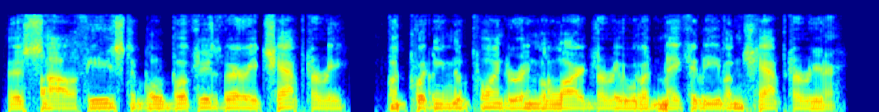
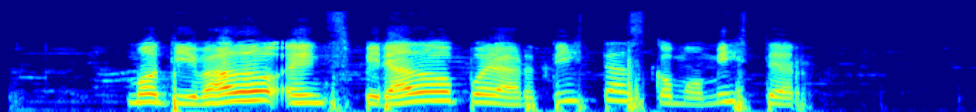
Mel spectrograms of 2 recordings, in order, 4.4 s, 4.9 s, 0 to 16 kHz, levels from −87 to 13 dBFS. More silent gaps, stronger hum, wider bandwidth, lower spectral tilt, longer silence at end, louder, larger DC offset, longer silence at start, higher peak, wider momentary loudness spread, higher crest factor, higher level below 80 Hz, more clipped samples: first, 1.75-1.87 s vs none; neither; first, 10.5 kHz vs 8.6 kHz; about the same, -5.5 dB/octave vs -6.5 dB/octave; second, 0.2 s vs 0.85 s; about the same, -19 LUFS vs -19 LUFS; neither; second, 0.05 s vs 0.65 s; about the same, 0 dBFS vs 0 dBFS; second, 3 LU vs 15 LU; about the same, 18 dB vs 20 dB; first, -36 dBFS vs -46 dBFS; neither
